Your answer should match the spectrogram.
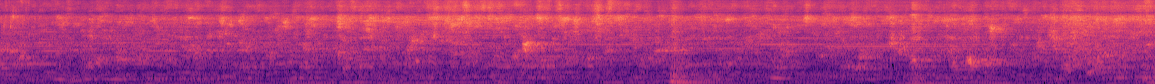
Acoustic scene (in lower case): restroom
